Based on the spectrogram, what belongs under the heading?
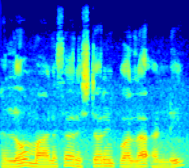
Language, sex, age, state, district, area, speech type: Telugu, male, 30-45, Andhra Pradesh, N T Rama Rao, urban, spontaneous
